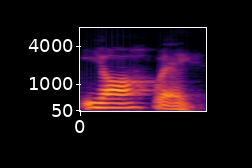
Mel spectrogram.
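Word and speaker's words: Yahweh: Divine name name uh if we were to pronounce it which a Jewish person an observant Jew would not because the name is so holy we'd probably pronounce it something like yahwe and it plays with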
